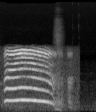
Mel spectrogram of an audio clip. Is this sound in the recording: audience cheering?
no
